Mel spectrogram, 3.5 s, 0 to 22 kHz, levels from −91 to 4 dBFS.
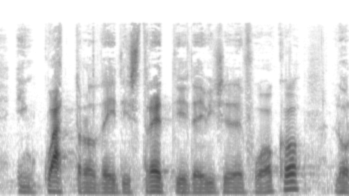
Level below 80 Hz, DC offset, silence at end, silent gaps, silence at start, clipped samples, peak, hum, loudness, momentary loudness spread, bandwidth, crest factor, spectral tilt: -52 dBFS; under 0.1%; 0 s; none; 0.15 s; under 0.1%; -4 dBFS; none; -30 LUFS; 10 LU; 13.5 kHz; 26 dB; -4.5 dB/octave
